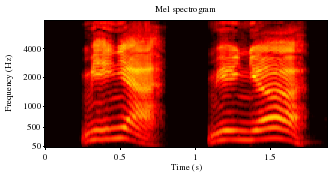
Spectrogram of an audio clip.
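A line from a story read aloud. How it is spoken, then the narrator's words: Wailing. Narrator (Russian): завопил Леня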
